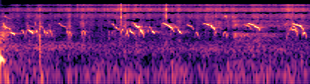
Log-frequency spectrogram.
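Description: Young ducklings, about a week or ten days old, peeping in a steady run of short, high chirps that each fall in pitch, several a second.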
